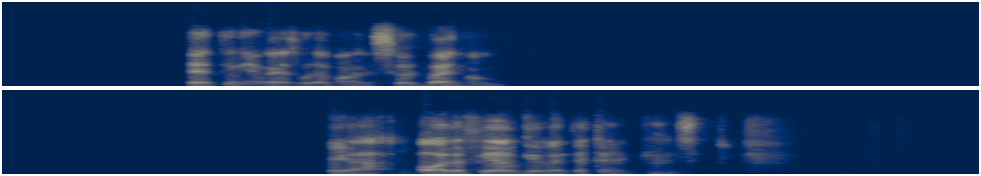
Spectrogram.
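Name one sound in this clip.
A young man speaks briefly into a microphone in short bursts.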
